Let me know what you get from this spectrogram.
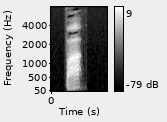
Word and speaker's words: Pak: Pak. – The K on the end of that word is not pronounced, and the A immediately before it is cut off sharply.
